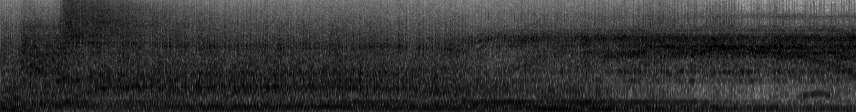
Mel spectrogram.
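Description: Held, distorted electric guitar and bass chord ringing out through the amplifiers as a steady loud drone with no drumbeat, the end of a live metal song. Near the end, the first rising whoops from the crowd come in.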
